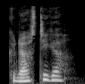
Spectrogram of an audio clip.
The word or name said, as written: gnostiker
